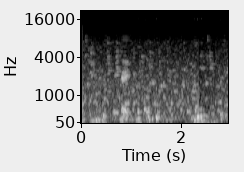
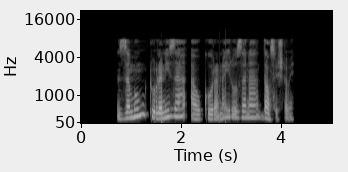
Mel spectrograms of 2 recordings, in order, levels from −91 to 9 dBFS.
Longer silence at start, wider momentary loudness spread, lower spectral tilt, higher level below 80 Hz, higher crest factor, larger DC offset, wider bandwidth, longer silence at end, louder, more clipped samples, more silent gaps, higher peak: second, 0 s vs 0.75 s; first, 14 LU vs 8 LU; first, -8 dB/octave vs -4 dB/octave; first, -40 dBFS vs -68 dBFS; about the same, 20 dB vs 18 dB; neither; about the same, 8 kHz vs 8 kHz; second, 0 s vs 0.8 s; first, -20 LUFS vs -31 LUFS; neither; second, none vs 2.14-2.18 s; first, -2 dBFS vs -14 dBFS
